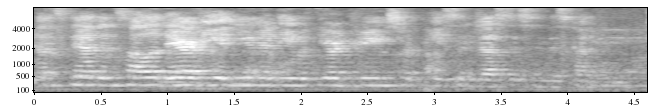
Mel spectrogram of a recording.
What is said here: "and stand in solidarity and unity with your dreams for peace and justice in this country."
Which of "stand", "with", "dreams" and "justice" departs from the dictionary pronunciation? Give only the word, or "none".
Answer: none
